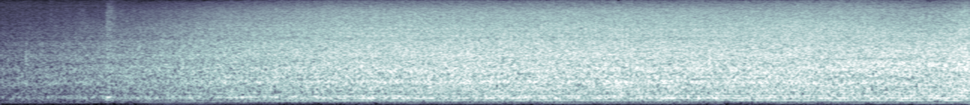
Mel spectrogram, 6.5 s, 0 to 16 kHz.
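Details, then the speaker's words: Vintage Kel Aire model 7000 box fan with a 3-speed Marco/McMillan motor, started on high after the motor was cleaned and oiled and the frame, blade and grills were washed. It spins up over a couple of seconds into a smooth, steady rush of air with a faint even hum, running healthy. "motor's cleaned out and oiled I cleaned out the inside of the frame cuz it was Dusty so all good to go now start it up on high"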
